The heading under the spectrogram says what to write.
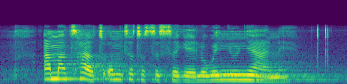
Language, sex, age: Zulu, female, 20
